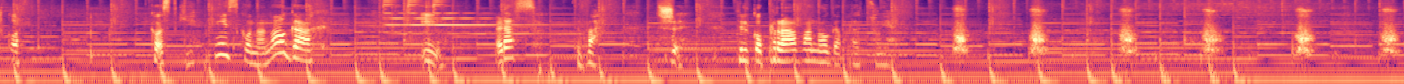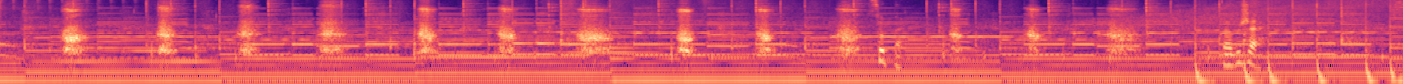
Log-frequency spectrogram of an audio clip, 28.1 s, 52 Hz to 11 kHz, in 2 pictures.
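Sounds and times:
workout music with steady beat: 2.9 - 28.0.

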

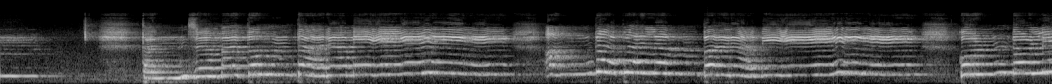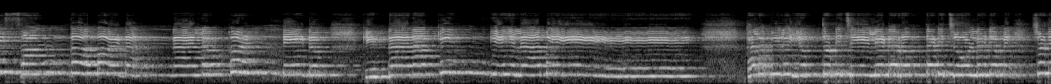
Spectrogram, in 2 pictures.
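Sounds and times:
girl singing solo into microphone: 0.0 - 21.0.

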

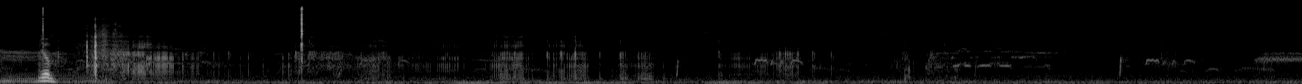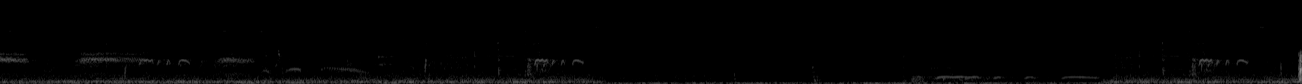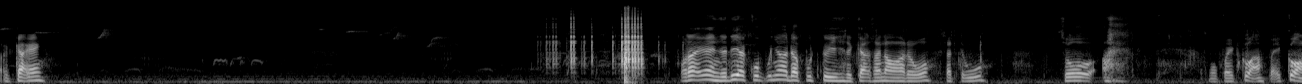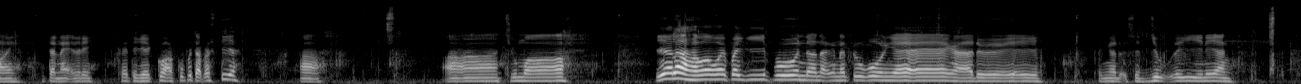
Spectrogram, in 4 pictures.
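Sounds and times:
short bird calls: 0.0 - 19.1, 22.3 - 33.0
faint outdoor ambience: 0.0 - 52.0
sharp click: 0.4 - 1.2, 31.4 - 32.8.

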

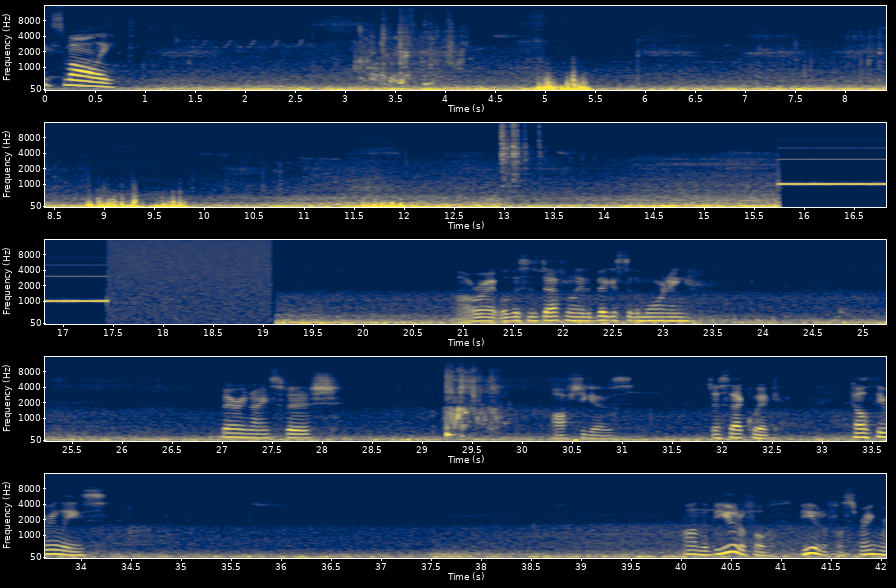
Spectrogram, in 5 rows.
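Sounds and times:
rumbling wind: 0.0 - 15.8, 19.2 - 42.0
river noise: 0.4 - 8.8, 28.2 - 30.8
high beep tone: 15.8 - 17.5
flat static hiss: 17.2 - 19.1.

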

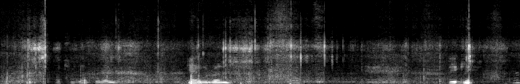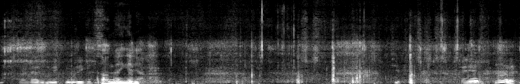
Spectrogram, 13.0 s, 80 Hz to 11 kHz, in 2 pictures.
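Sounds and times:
voices: 0.6 - 13.0.

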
